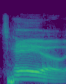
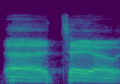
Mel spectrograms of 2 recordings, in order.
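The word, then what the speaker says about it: Théo: It's Teao. It's spelled Theo and Americans will say Theo because that's what it looks like. Especially, you know, if you watch the Cosby Show, but it's definitely Teao is the correct pronunciation.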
